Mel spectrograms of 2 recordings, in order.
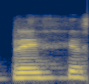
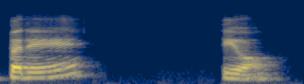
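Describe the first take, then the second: First: Said in the usual way. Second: "precio" slowly as pre... cio; two separate syllables. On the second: Shown as a demonstration. Teacher dividing the word, two-syllable "precio". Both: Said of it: "precio se divide con".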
